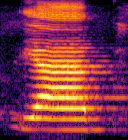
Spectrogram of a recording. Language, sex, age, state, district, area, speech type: Hindi, female, 60+, Bihar, Samastipur, urban, spontaneous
